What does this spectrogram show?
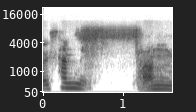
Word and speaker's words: Sangmi: It's in Korean. A is like ah sound, so Sangmi.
